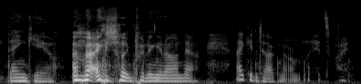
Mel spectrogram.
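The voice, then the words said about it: Low, sultry radio voice. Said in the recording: “You came in with a sultry voice. ... that radio voice. A post Comic Con. ... But it sounds really sexy.”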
